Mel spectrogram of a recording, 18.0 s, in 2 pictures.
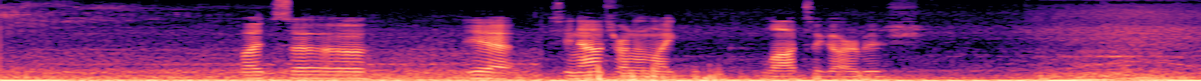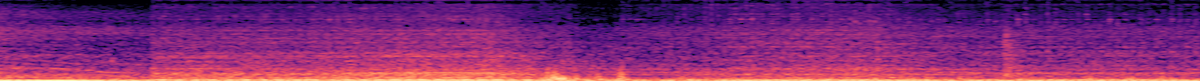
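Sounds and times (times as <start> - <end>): car engine running poorly: 7.1 - 18.0.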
